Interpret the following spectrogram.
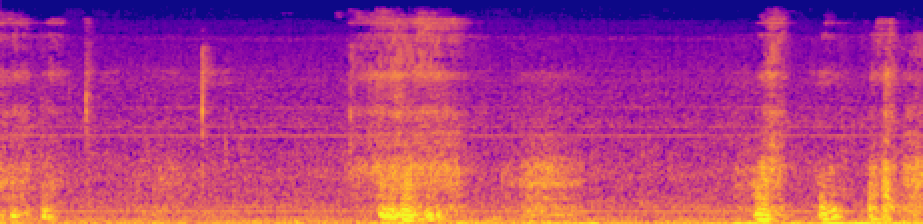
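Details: Cavalier King Charles Spaniel Rin, a short-nosed dog, snores in her sleep like a pug or bulldog: a few rough, rattling low breaths spaced several seconds apart, separated by quiet stretches with faint room hum.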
